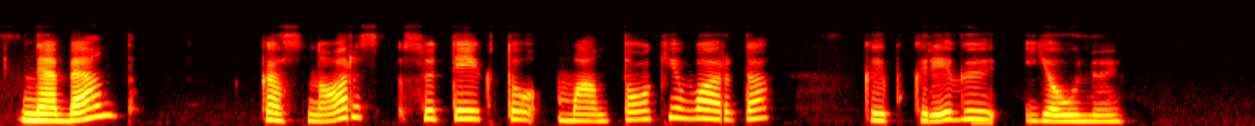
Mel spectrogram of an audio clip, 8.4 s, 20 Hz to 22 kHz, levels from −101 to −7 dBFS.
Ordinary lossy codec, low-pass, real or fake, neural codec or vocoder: Opus, 32 kbps; 7.2 kHz; real; none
